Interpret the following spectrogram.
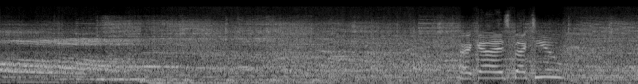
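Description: Ice rink ambience during a stoppage in play: music over the arena's PA system with indistinct, echoing voices. A short raised voice comes through about five seconds in.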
